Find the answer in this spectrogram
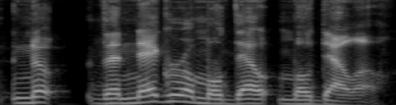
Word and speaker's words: Negro Modelo: Yeah, the Negro Modelo. Pretty elite. Thank you for pronouncing that correctly.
